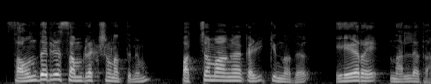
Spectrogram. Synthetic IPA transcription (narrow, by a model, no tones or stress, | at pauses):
sɐwnd̪ɐɾjɐsɐmɾɐkʂɐɳɐt̪ːinum | pɐt͡ɕːɐmaːŋːakɐɻikʲːunːɐðɨ | eːre̞nɐlːɐða̰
